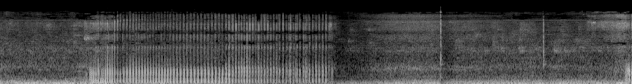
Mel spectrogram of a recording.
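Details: Relaxed dog napping, described as a big-time snorer: a loud, rattling snore on an inbreath, followed by quieter breathing with room noise.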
